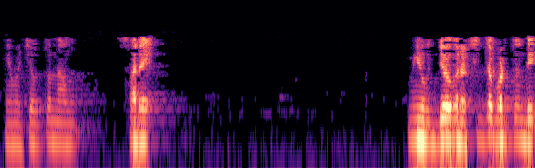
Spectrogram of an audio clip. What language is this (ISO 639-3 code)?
tel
